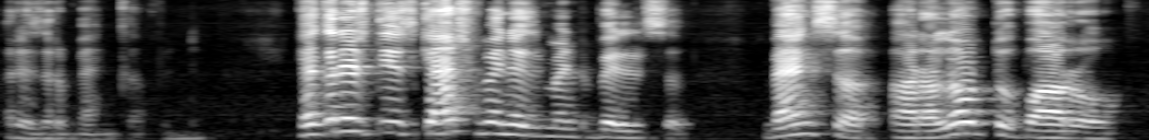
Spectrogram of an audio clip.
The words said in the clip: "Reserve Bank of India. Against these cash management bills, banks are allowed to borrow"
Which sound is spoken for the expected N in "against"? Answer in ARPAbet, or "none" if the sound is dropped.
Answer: none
